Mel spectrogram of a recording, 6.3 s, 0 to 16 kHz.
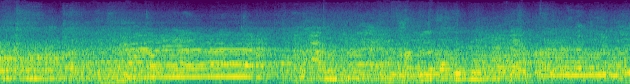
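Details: Brahman breeding cows at Sumberlawang cattle market, Sragen, 2018, lowing together: overlapping harmonic moos, one long steady call in the middle, others rising and falling, against a dense continuous background of market noise.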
